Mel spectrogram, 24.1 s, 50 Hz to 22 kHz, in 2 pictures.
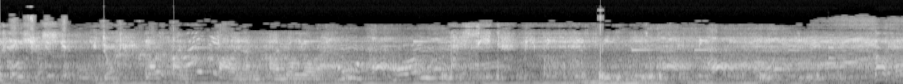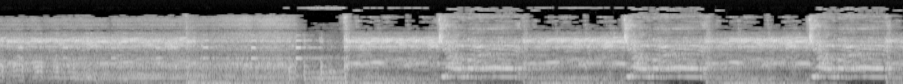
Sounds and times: Music: 0.0 - 24.0
Pulse: 10.8 - 20.8.

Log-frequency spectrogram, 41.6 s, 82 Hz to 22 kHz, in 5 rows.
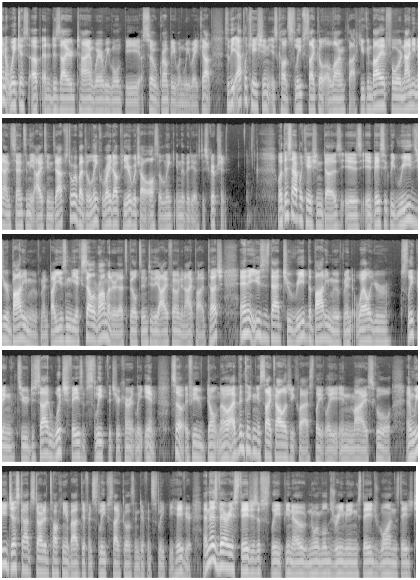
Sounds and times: Speech: 0.0 - 12.9, 13.8 - 41.5.

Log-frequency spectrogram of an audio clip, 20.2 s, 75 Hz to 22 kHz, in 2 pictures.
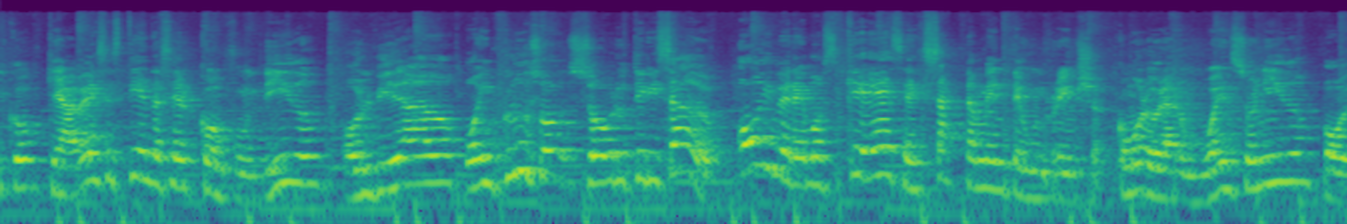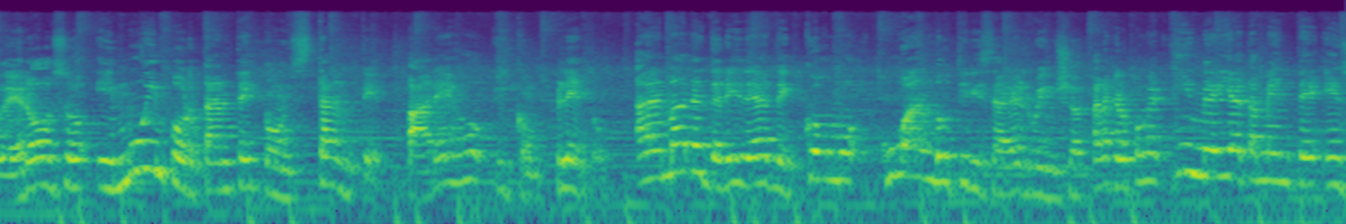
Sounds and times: Speech: 0.0 - 20.1.

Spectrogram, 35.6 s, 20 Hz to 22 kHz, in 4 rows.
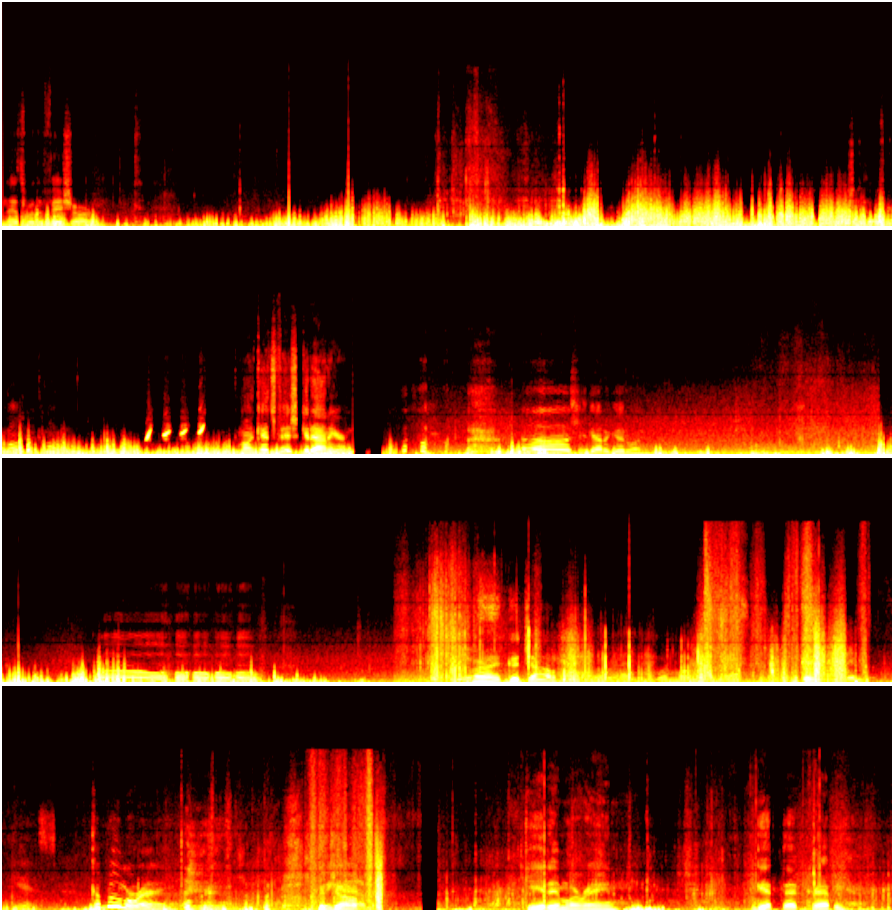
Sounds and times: Rustling leaves: 21.5 - 27.2.

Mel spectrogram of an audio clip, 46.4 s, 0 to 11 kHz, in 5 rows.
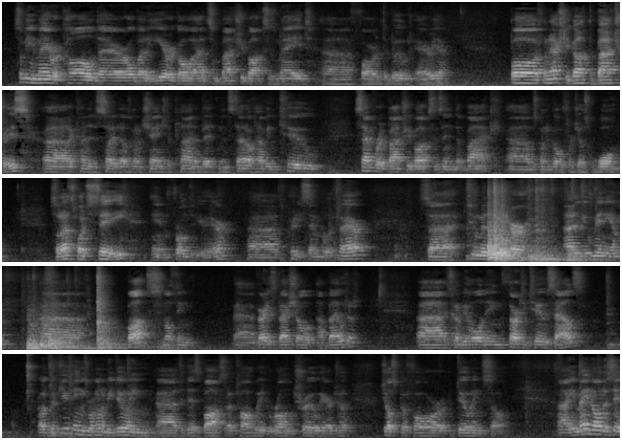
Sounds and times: Speech: 0.2 - 6.8, 7.6 - 18.7, 19.3 - 24.1, 24.8 - 33.3, 34.0 - 36.7, 37.5 - 44.7, 45.4 - 46.3.

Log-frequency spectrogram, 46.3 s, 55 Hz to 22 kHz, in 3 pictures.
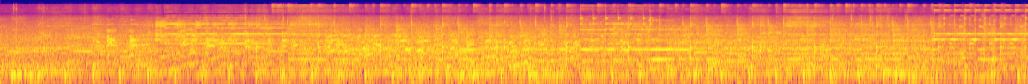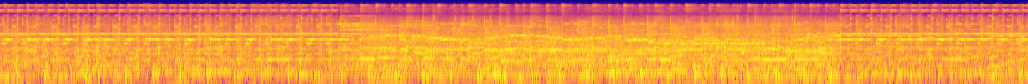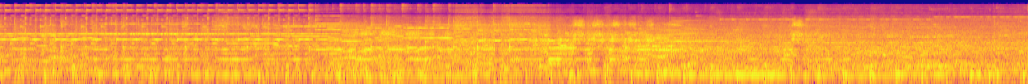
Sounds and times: Music: 0.0 - 46.2.

